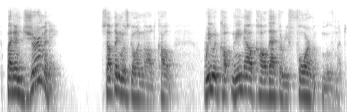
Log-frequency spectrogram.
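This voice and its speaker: A man's medium-pitched, somewhat breathy voice, dark and mellow in tone, at a moderate pace with ordinary pitch variation. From Maine, US (Bangor). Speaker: guest speaker on religion. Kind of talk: lecture.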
